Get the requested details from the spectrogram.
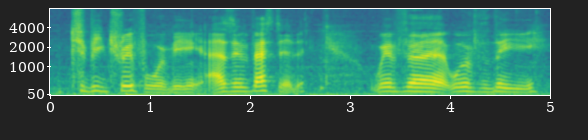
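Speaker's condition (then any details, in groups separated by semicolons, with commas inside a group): Cerebral palsy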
